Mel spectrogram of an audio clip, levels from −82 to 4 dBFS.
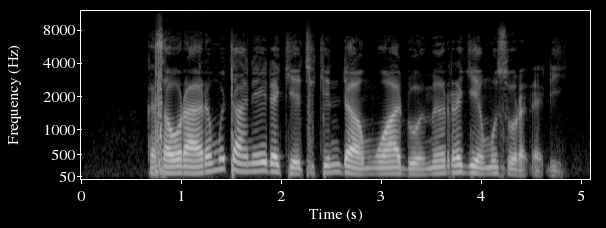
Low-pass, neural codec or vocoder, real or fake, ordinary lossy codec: none; none; real; none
